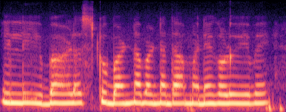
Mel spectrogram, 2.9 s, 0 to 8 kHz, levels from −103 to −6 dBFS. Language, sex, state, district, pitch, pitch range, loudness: Kannada, female, Karnataka, Bidar, 245 Hz, 240-250 Hz, -13 LUFS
